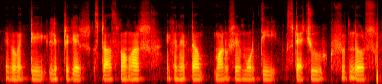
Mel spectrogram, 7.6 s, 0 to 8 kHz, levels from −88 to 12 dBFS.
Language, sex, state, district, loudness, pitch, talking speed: Bengali, male, West Bengal, Malda, -22 LUFS, 115 Hz, 85 wpm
